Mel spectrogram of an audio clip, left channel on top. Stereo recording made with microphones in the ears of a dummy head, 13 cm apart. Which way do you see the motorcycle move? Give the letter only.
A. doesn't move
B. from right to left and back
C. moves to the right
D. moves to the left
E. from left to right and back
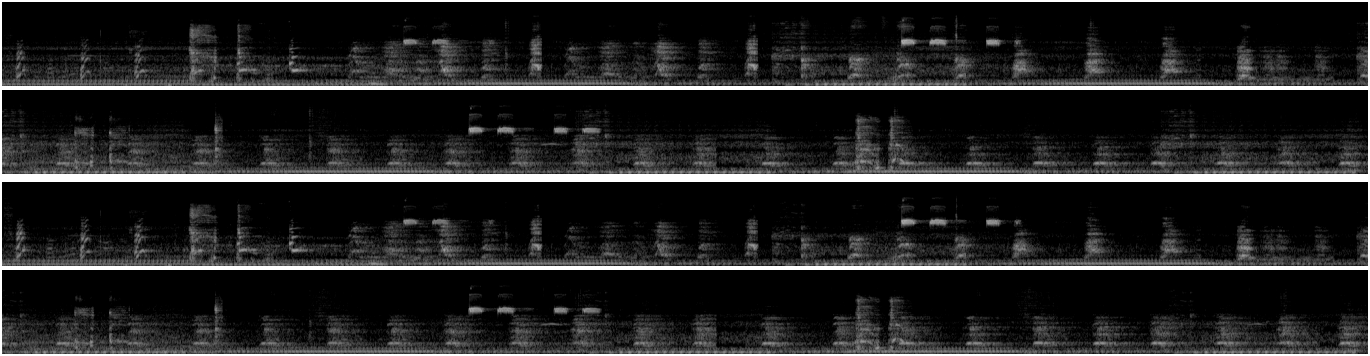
A.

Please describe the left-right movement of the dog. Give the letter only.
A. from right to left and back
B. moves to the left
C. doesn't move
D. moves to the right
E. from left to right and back
A.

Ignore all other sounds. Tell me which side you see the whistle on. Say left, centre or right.
centre.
